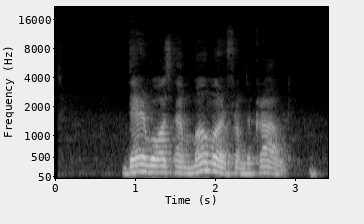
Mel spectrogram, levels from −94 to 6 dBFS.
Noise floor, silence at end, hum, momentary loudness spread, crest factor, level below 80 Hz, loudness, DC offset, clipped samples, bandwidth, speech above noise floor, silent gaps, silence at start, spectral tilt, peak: -63 dBFS; 0.15 s; none; 11 LU; 16 dB; -64 dBFS; -22 LUFS; under 0.1%; under 0.1%; 9 kHz; 42 dB; none; 0.85 s; -10 dB/octave; -8 dBFS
